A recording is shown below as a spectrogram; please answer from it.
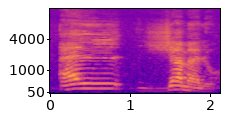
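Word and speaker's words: الجمل: Jim is a moon letter. Al-Jamalu. Al-Jamalu. We retain the sukun on a lam.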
